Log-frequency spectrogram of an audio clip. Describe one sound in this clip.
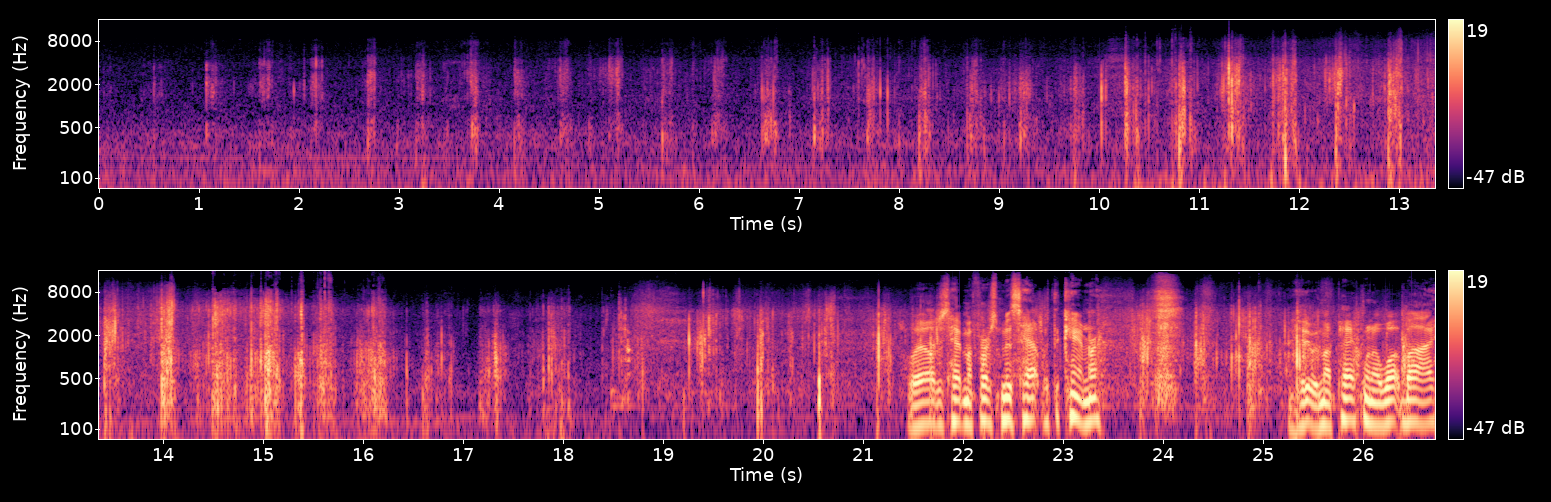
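Footsteps crunch on a gravel trail, growing louder as they approach.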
